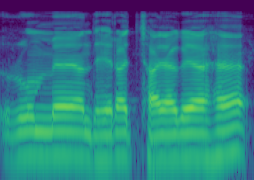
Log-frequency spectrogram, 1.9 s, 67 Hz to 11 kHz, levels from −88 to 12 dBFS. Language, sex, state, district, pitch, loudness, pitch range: Hindi, male, Jharkhand, Deoghar, 130 Hz, -15 LUFS, 120-135 Hz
